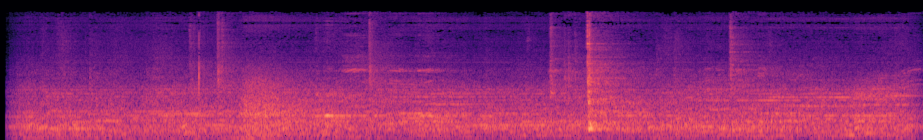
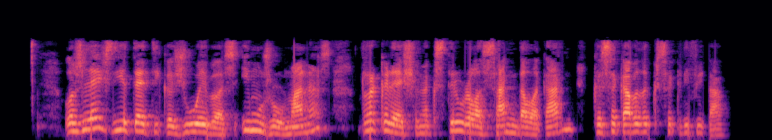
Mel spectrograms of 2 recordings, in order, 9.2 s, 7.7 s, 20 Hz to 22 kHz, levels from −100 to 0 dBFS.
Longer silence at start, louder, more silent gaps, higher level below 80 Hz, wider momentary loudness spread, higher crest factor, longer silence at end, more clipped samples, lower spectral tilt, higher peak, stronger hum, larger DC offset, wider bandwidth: second, 0.05 s vs 0.3 s; second, -31 LUFS vs -25 LUFS; neither; first, -50 dBFS vs -62 dBFS; second, 6 LU vs 11 LU; about the same, 26 dB vs 22 dB; second, 0 s vs 0.5 s; neither; about the same, -4 dB/octave vs -3 dB/octave; second, -6 dBFS vs -2 dBFS; neither; neither; first, 16.5 kHz vs 8.2 kHz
